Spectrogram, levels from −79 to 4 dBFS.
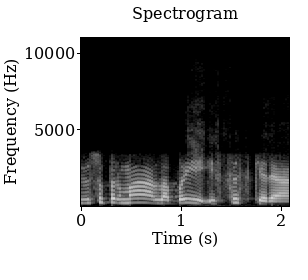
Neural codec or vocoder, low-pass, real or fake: none; 9.9 kHz; real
